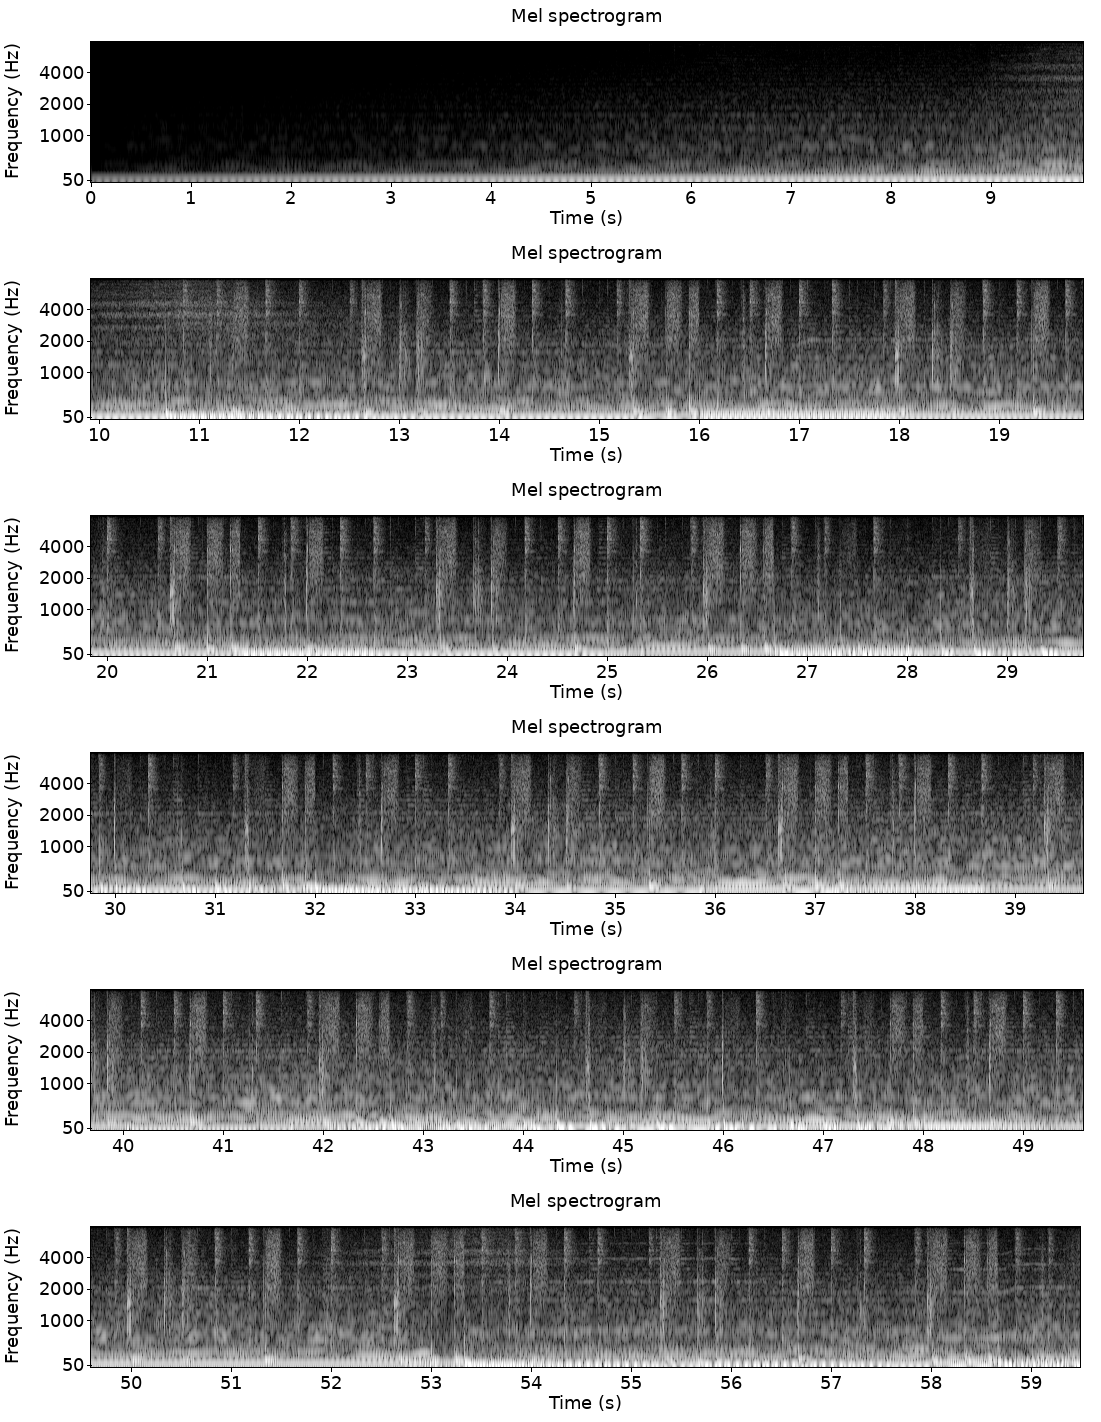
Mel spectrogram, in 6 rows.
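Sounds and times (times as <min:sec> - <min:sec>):
warm lounge music: 0:00.5 - 0:59.4.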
